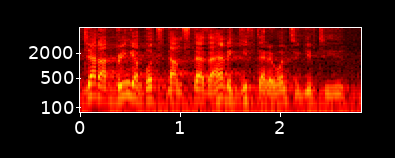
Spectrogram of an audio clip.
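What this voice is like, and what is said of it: Thick African accent. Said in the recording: “I hear this thick African accent from downstairs call up to me”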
